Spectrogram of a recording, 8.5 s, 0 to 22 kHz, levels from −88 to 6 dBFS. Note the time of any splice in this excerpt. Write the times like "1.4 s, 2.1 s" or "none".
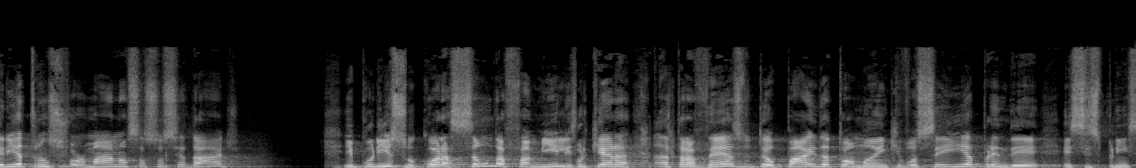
3.0 s, 4.3 s

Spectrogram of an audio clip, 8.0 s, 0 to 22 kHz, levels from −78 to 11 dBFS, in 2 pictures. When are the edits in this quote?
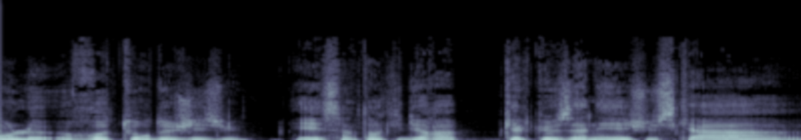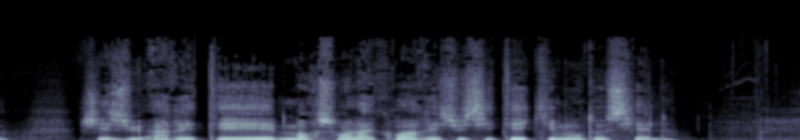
1.4 s

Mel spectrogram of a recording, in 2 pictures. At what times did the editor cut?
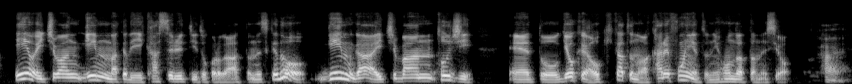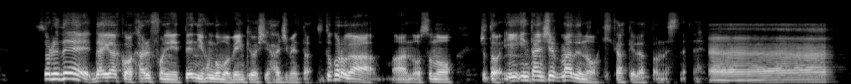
4.4 s

